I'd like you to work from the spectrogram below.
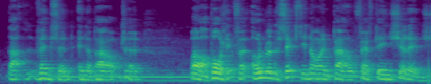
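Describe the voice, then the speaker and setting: The speech moves at a fairly slow pace with ordinary pitch variation. Room echo is audible. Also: man. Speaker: business owner, former railway fireman. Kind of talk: casual chat to camera. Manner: animated.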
